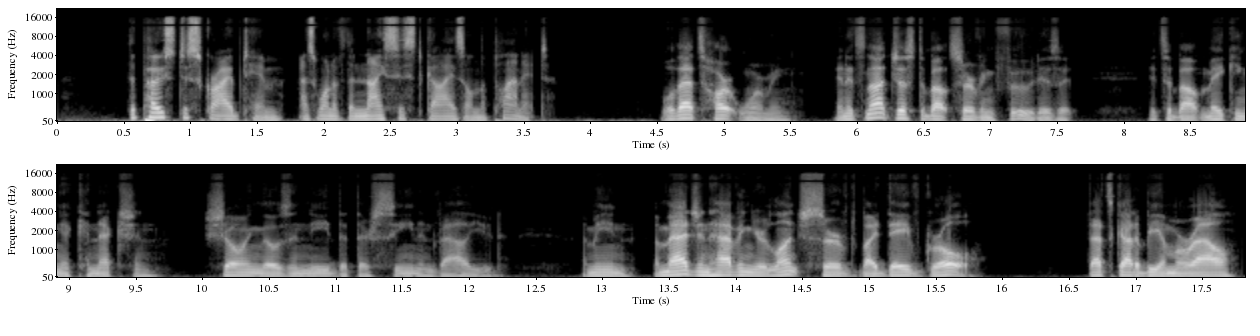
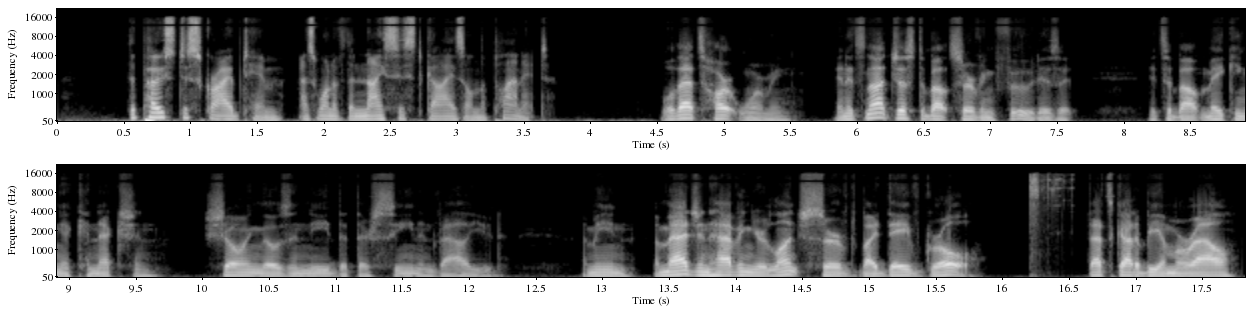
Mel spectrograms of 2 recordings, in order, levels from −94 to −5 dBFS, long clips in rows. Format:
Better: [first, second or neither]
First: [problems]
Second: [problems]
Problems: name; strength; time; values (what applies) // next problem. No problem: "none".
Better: first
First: none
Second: jangling keys; noticeable; at 16 s; peak 10 dB below the speech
